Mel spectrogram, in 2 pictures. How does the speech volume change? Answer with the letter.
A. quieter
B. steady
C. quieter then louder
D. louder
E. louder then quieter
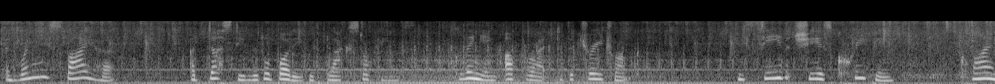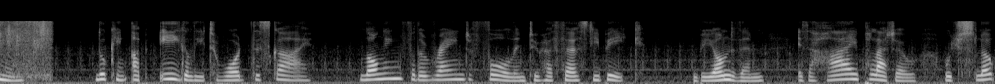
B.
